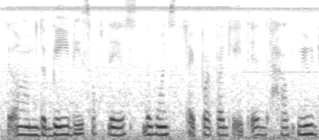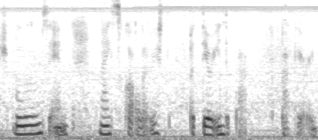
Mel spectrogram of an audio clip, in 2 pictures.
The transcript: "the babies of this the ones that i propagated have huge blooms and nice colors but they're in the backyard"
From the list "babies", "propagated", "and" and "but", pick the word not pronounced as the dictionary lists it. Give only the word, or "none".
babies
